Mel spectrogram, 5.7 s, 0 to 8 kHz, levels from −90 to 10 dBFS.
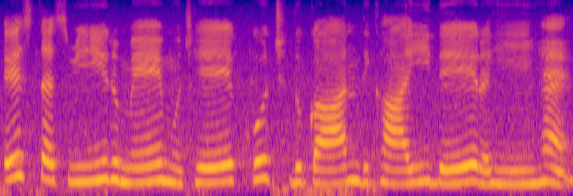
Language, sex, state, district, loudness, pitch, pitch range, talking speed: Hindi, female, Madhya Pradesh, Katni, -13 LUFS, 230 Hz, 215-250 Hz, 105 wpm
